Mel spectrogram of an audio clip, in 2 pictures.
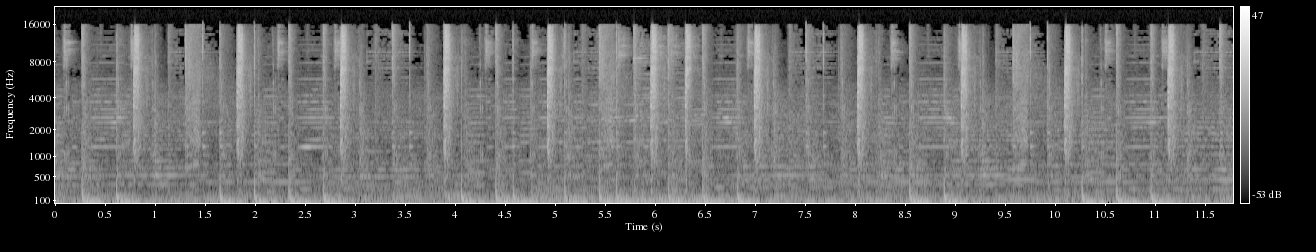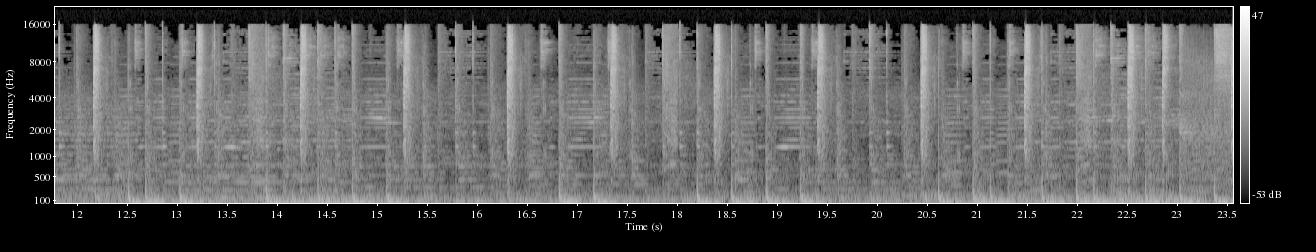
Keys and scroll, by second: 9.1 F4, 20.3 m.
